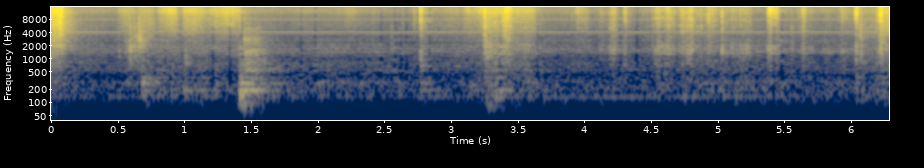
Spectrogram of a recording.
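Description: Thin Bible pages being leafed through and turned, a string of short paper rustles with a soft flap about a second and a half in.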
